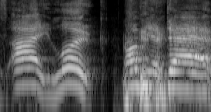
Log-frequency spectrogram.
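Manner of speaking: thick, very Australian accent, spoken very slowly. Joking about how else the famous villain line could sound: very Australian voice. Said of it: "Or a very Australian voice".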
